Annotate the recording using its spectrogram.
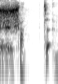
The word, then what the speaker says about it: Chaptal: Schabtal. – Wie Chantal, nur mit P.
